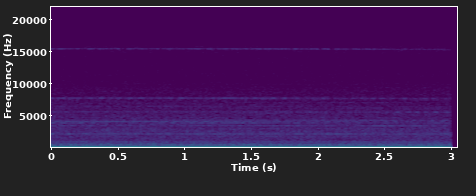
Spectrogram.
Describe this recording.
washing machine D (monaural) - Spin 5
washing-machine, high-quality, field-recording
